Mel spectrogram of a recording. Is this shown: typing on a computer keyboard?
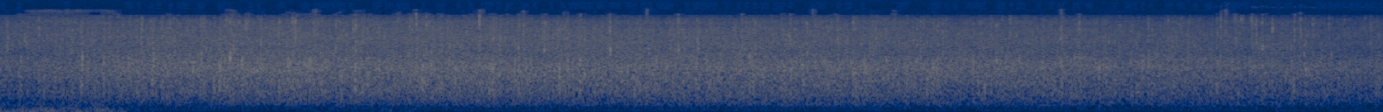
no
